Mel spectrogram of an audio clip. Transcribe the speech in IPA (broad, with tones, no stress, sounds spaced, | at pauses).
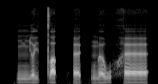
ɲ ə˨˦ j t̪ a˨˩ t̚ ʔ ɛ˨˩ k̚ n ə˨˦ w h ɛ˧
